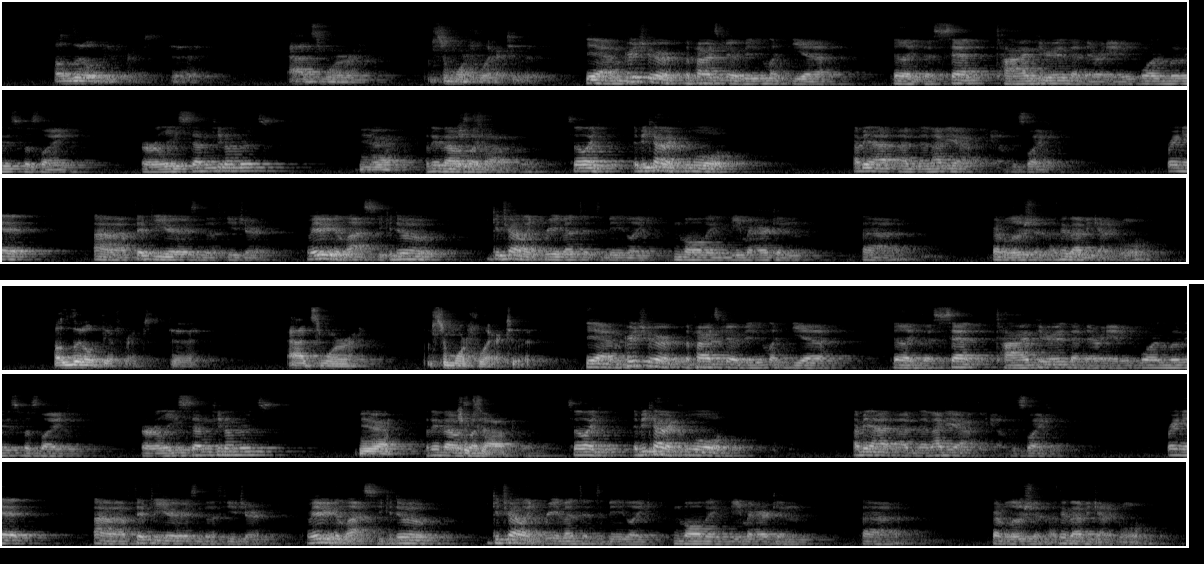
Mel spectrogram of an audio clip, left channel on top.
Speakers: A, on the right; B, in the centre.
A: a little different to add some more some more flair to it
B: Yeah, I'm pretty sure the Pirates of the Caribbean, like the uh the like the set time period that they were aiming for in the movies was like early 1700s.
A: yeah
B: I think that was
A: checks
B: like
A: out
B: <laughs> so like it'd be kind of cool. I mean, I, I, an idea I'm thinking of is like bring it, I don't know, 50 years into the future. Or maybe even less. You could do you could try to like reinvent it to be like involving the American uh revolution. I think that'd be kind of cool.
